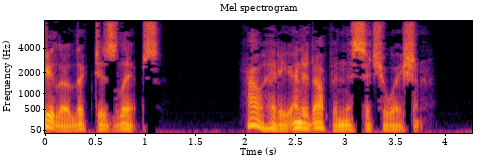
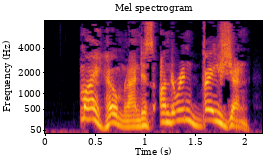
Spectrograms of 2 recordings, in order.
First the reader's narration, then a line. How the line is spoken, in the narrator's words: Sheila shouted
